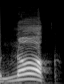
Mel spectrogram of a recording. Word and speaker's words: know: KNOW, के को काट दो, अब पढ़ो NOW, नो। आई बात समझ में। तो जब किसी शब्द के शुरुआत में KN हो, के को मत पढ़ना, के साइलेंट होता है।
